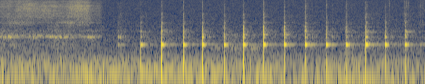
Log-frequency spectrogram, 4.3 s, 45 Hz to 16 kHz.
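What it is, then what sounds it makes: Bamboo cap on a steel bottle. Fingertips tap the bamboo wooden cap end of a stainless steel bottle, making 14 quick, evenly paced knocks after a second of soft hiss. Each tap is a short, dry, hollow tock with a clear mid pitch near 700 Hz that dies away almost at once.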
